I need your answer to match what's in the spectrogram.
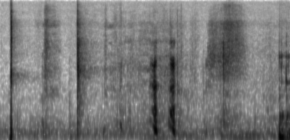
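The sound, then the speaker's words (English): A handful of sharp hand claps, about five, land at uneven intervals, each a crisp, bright smack with quiet pauses between them and no voices. “Now what happens? We clap. We clap.”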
